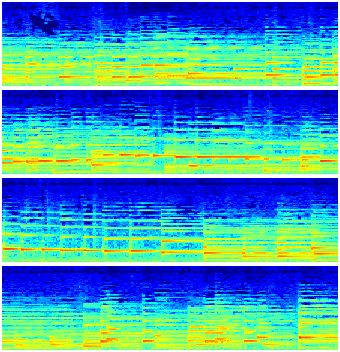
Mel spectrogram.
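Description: Piano played four hands, a slow melody over chords with many separate notes, and a held melody line sliding gently down in pitch through the middle.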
